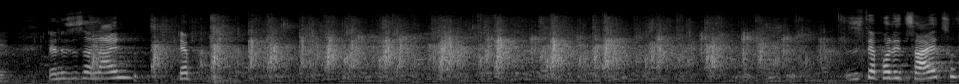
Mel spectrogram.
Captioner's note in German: Beifall BÜNDNIS 90/DIE GRÜNEN und CDU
